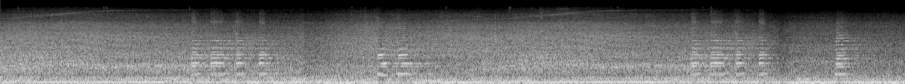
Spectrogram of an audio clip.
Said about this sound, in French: Alors vous, évidemment, c'est klaxon et cette voix, ça vous dit pas grand-chose. Des petits coups de klaxon dans une ville de l'Amérique profonde. Oui, évidemment, c'est plus banal.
